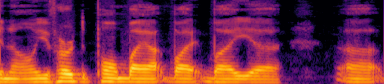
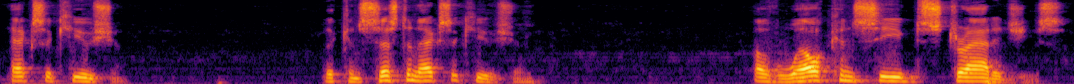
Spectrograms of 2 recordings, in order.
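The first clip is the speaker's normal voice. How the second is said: dictating. Shown as a demonstration. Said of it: "someone read that back to me to make sure you got it".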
